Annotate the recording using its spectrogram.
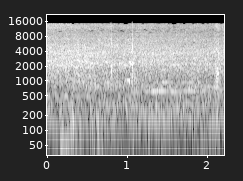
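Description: Swimming pool water splashing and churning as people move in it, with children's voices faint in the background.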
